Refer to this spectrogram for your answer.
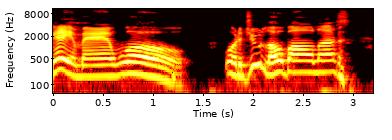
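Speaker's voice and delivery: slow, aggrieved, ticked-off, confrontational tone. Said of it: "now I'm ticked".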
